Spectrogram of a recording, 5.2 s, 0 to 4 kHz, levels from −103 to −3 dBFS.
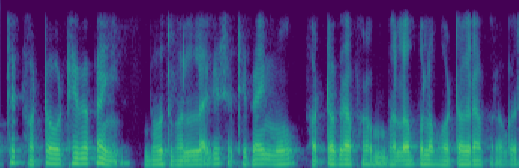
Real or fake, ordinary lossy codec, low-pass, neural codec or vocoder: fake; none; 3.6 kHz; codec, 16 kHz, 6 kbps, DAC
